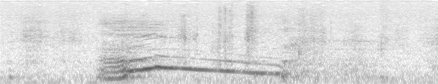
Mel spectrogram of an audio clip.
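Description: A single drawn-out wordless vocal sound, an "uh" from a person, that rises in pitch and then slides down over about a second.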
